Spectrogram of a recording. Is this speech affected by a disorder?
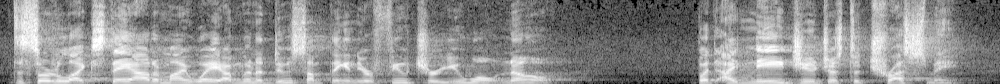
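No.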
